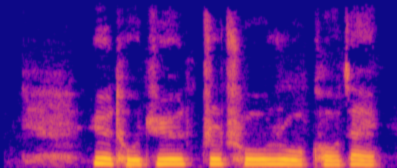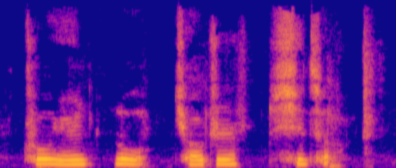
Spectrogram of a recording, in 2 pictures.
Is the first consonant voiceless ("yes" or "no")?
yes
